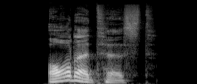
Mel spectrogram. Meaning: inflection of ordern: 1. second-person singular preterite 2. second-person singular subjunctive II
- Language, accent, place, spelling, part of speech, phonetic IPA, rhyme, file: German, Germany, Berlin, ordertest, verb, [ˈɔʁdɐtəst], -ɔʁdɐtəst, De-ordertest.ogg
